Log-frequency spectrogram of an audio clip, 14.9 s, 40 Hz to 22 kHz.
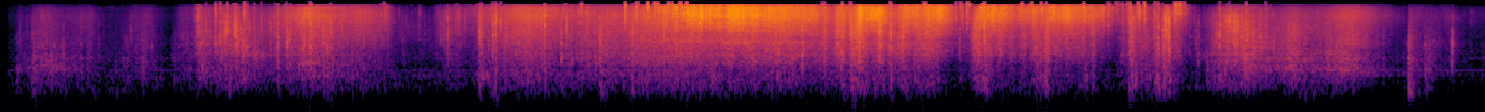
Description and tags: Cereales-Versees dans unbol
Putting cereals in a bowl recorded on DAT (Tascam DAP-1) with a Rode NT4 by G de Courtivron.
cereals, corn, flakes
